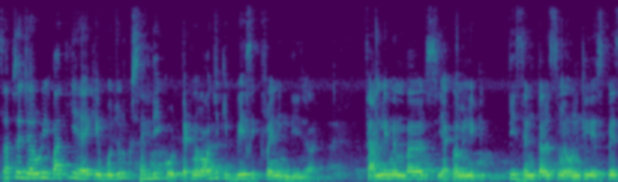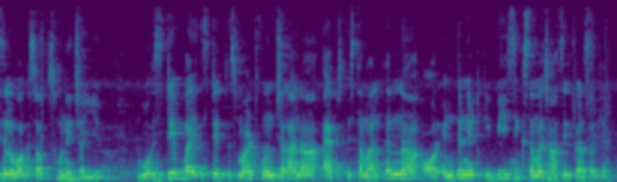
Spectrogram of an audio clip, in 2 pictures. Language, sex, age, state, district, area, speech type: Urdu, male, 18-30, Bihar, Darbhanga, rural, spontaneous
